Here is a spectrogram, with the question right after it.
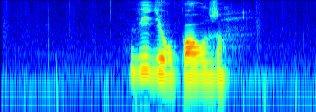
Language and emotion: Russian, neutral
